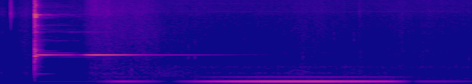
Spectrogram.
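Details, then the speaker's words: Tuning fork struck for a simulated role-play hearing test: sharp strike, then a steady low humming tone slowly fading while the listener signals when it stops. "the first one will be with a tuning fork which um gives us a really nice like humming sound very gentle sound"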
